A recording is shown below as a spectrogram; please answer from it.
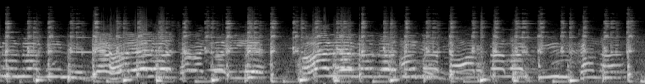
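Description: A man singing a Bengali Satya Pir devotional folk song in a strong voice, with a barrel drum and percussion keeping a steady beat under him.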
